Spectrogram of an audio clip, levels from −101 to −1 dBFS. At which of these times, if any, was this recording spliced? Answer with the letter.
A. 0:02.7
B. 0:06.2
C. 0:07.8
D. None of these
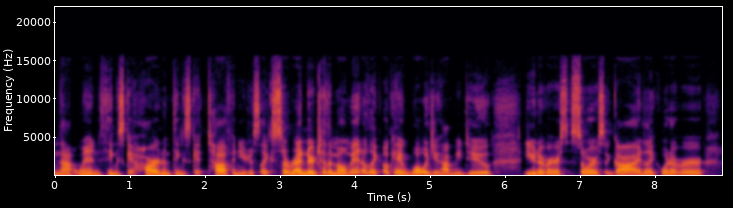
D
